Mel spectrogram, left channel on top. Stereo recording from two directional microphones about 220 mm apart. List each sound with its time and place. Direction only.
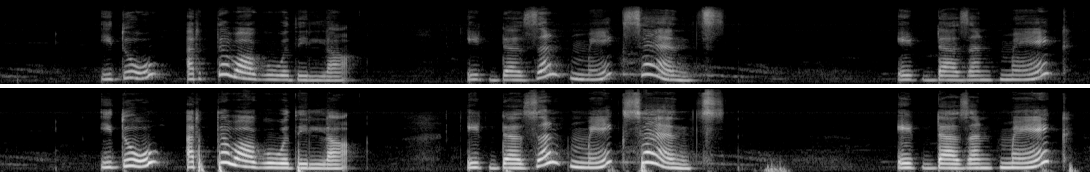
0.5 s a woman's voice: 35° right (ahead or behind)
9.0 s a woman's voice: 40° right (ahead or behind)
